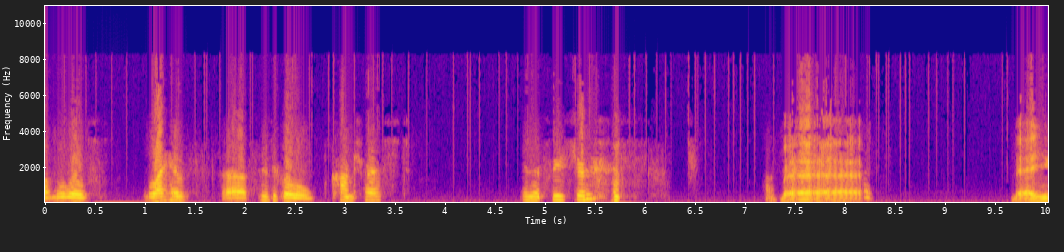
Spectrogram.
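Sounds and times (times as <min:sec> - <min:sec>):
speech: 0:00.0 - 0:03.5, 0:04.8 - 0:05.9, 0:07.2 - 0:08.4, 0:09.7 - 0:10.0
faint clicks: 0:00.0 - 0:10.0
person imitating a sheep bleat: 0:07.3 - 0:08.3.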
